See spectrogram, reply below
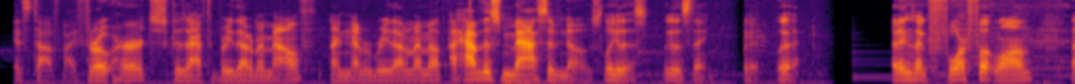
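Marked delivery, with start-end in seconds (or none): none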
